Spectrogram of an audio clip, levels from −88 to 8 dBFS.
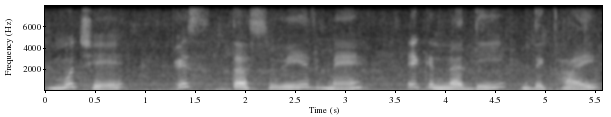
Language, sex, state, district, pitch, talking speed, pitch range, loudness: Hindi, female, Madhya Pradesh, Dhar, 245 Hz, 75 wpm, 225-280 Hz, -18 LUFS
